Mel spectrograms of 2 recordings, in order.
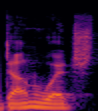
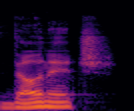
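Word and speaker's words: Dunwich: Um this is Dunich from my understanding. I've been going around saying Dunwitch the whole time. It's not that. It's Dunich. The Dunich horror, not Dunwitch.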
